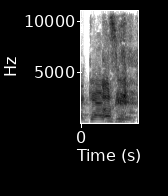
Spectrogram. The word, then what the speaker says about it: Gadzooks: We didn't have Gadzooks in New York, but Gadzooks? – Am I saying that right? Yeah, Gadzooks. Okay.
